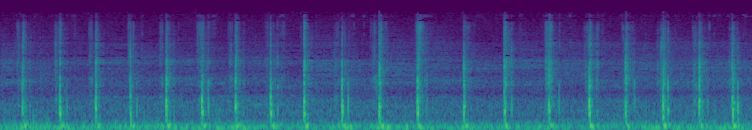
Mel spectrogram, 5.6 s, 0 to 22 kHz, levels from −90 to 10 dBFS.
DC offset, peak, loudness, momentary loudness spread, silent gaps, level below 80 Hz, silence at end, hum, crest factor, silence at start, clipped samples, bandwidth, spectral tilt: under 0.1%; -6 dBFS; -28 LUFS; 4 LU; none; -34 dBFS; 0 s; none; 22 dB; 0 s; under 0.1%; 15 kHz; -5 dB/octave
